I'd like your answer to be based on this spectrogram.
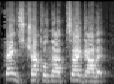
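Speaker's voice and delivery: high goblin voice, offhand. Acted. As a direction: toss it back in a goblin voice. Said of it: "he turns around and says".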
